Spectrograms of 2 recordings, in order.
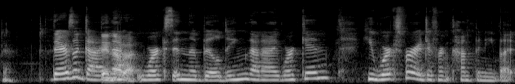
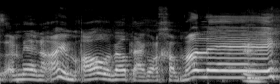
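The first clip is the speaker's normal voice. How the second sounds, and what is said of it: Put-on accent, said to be good. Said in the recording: “Good accent.”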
